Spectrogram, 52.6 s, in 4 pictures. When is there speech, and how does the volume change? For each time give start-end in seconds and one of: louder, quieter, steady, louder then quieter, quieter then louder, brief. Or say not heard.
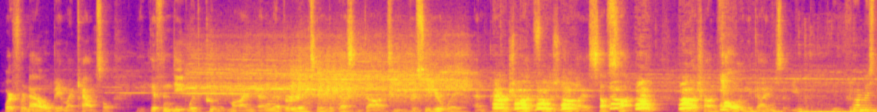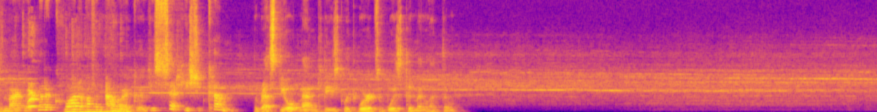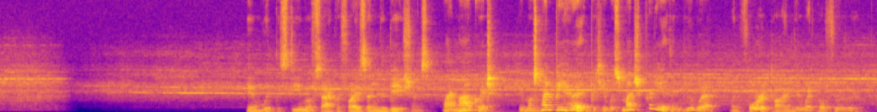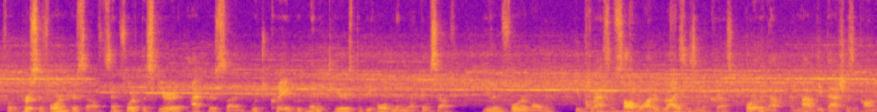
0.1-20.0 steady
30.0-52.5 quieter.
